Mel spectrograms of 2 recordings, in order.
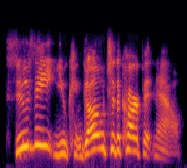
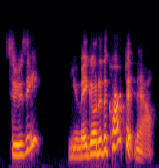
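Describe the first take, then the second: First: It sounds annoyed and judgmental. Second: It sounds upbeat and non-judgmental.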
